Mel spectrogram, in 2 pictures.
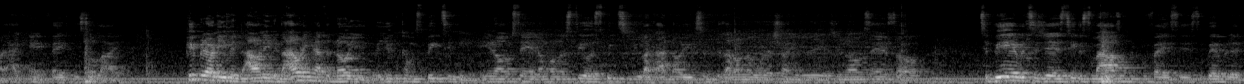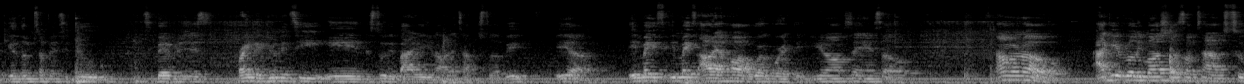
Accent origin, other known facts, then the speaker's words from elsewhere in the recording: Cochran, Georgia, United States; moved away as an adult; also born or lived in Savannah, Georgia; I went back to my hometown. I'm from Coffin, Georgia, 229. Super small town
